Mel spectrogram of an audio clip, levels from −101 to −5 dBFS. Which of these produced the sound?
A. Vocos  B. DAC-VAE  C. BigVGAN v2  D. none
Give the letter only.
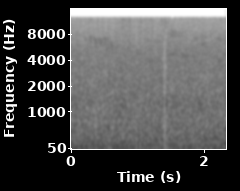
D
